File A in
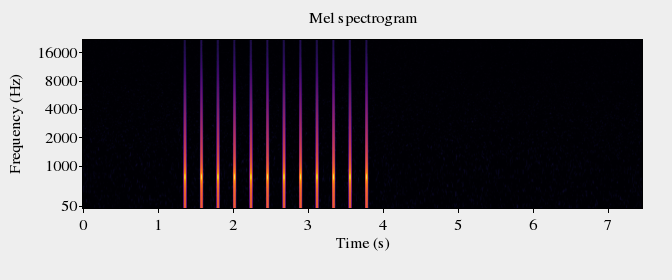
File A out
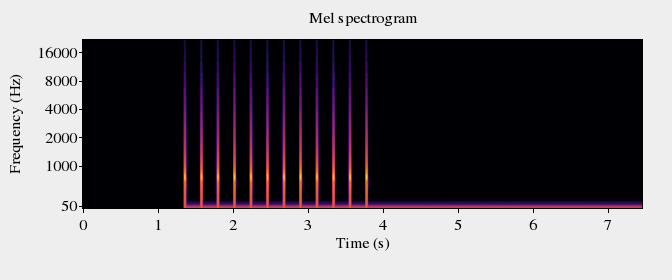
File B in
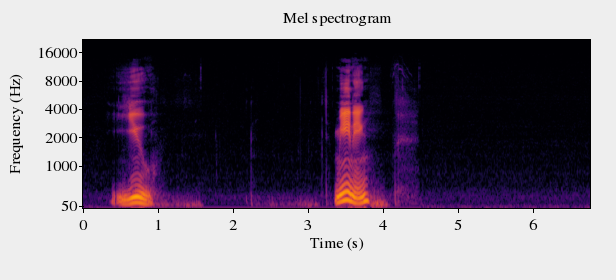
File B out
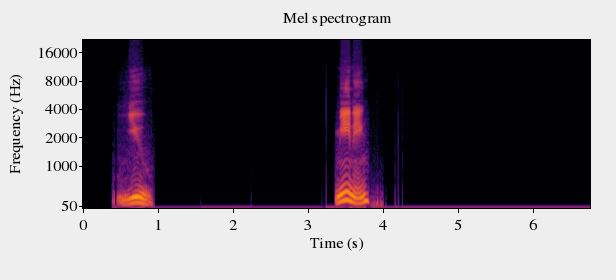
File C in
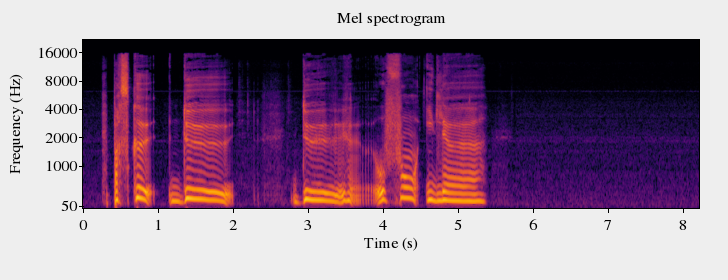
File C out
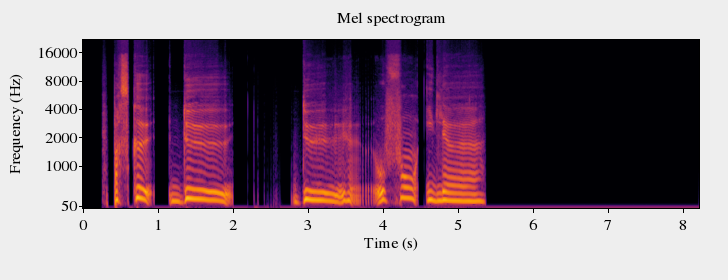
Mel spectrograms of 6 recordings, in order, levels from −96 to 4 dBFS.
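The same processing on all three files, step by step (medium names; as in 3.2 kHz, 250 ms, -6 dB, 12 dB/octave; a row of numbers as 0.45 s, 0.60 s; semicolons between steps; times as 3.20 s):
hysteresis with a dead band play -37 dBFS; peaking EQ 630 Hz -4.5 dB 0.27 oct; trim -1.5 dB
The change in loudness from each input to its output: -2.5 LU, -1.5 LU, -1.5 LU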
